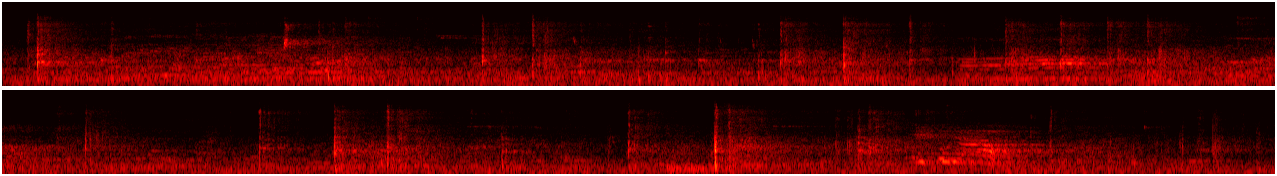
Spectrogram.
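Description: Badminton rackets striking a shuttlecock during doubles rallies: sharp, irregular hits, the loudest about three-quarters of the way through, with voices in between.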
